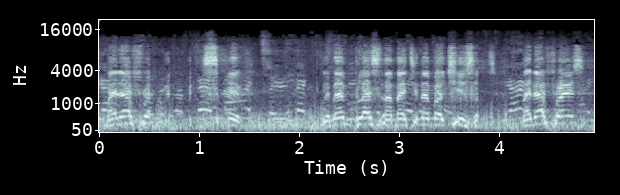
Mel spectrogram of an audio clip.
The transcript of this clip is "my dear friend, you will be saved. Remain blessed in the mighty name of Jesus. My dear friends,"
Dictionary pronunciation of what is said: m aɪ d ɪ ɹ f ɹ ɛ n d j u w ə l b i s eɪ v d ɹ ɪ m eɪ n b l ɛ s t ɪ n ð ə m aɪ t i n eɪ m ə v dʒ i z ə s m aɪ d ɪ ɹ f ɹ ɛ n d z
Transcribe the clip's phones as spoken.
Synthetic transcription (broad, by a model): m aɪ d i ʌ f ɹ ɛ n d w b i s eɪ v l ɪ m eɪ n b l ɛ s ɪ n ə m aɪ t i n eɪ m ə v dʒ i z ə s m aɪ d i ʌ f ɹ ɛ n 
